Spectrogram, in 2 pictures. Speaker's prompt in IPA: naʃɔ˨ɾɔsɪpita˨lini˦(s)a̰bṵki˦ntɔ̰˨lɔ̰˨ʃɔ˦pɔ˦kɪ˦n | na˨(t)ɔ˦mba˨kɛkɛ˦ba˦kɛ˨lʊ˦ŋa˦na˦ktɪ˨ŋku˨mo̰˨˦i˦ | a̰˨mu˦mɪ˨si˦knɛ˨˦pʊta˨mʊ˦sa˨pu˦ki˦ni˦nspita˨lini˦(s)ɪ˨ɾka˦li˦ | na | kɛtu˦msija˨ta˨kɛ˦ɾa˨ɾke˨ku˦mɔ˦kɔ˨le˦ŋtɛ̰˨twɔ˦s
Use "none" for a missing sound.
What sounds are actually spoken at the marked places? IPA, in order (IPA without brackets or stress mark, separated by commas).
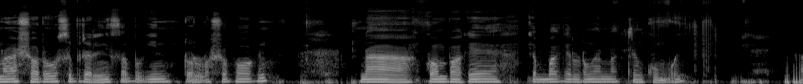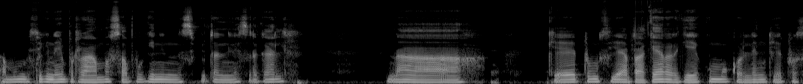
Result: s, k, s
